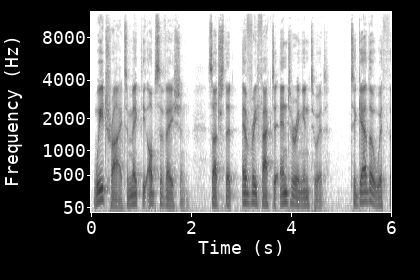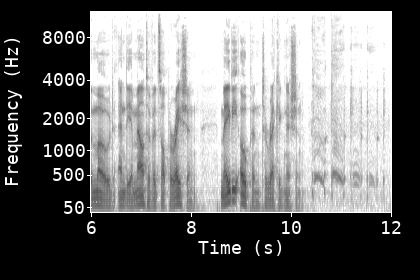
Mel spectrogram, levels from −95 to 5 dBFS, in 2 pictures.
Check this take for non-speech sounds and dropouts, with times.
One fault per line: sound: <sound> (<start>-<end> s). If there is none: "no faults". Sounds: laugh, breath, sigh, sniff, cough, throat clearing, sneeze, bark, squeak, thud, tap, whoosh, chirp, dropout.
sound: cough (10.4-11.9 s)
